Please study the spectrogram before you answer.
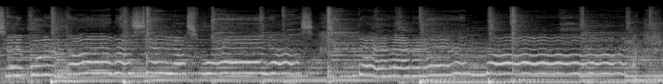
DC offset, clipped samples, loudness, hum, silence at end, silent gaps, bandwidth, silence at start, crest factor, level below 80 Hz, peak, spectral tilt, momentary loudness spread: under 0.1%; under 0.1%; -15 LUFS; none; 0 s; none; 16 kHz; 0 s; 14 dB; -38 dBFS; 0 dBFS; -5.5 dB/octave; 3 LU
